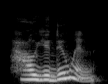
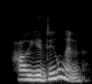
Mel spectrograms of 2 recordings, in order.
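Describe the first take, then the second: First: 'Are' is dropped and the phrase is run together. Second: The same.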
